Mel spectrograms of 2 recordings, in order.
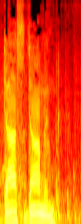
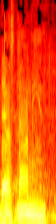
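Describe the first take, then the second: First: The second word sounds like 'Damen'. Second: The second word sounds like 'Damien'. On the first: The speaker calls it right. "let me pronounce it right for the one and only time" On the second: The speaker calls it wrong. "Not Das Damien"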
